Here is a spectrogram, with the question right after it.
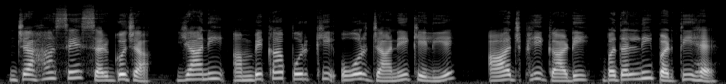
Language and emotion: Hindi, neutral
